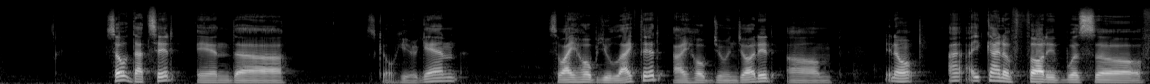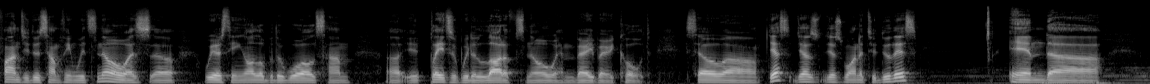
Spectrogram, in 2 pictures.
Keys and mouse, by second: 1.1 click, 3.7 middle click.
